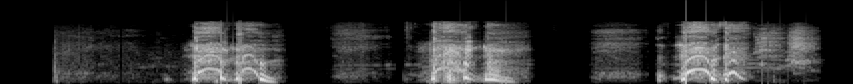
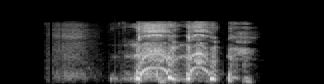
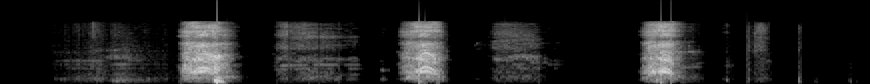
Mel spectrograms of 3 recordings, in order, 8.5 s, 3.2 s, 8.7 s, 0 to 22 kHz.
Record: {"three_cough_length": "8.5 s", "three_cough_amplitude": 27148, "three_cough_signal_mean_std_ratio": 0.41, "cough_length": "3.2 s", "cough_amplitude": 28245, "cough_signal_mean_std_ratio": 0.43, "exhalation_length": "8.7 s", "exhalation_amplitude": 27488, "exhalation_signal_mean_std_ratio": 0.29, "survey_phase": "beta (2021-08-13 to 2022-03-07)", "age": "18-44", "gender": "Male", "wearing_mask": "No", "symptom_none": true, "smoker_status": "Current smoker (e-cigarettes or vapes only)", "respiratory_condition_asthma": true, "respiratory_condition_other": false, "recruitment_source": "REACT", "submission_delay": "0 days", "covid_test_result": "Negative", "covid_test_method": "RT-qPCR"}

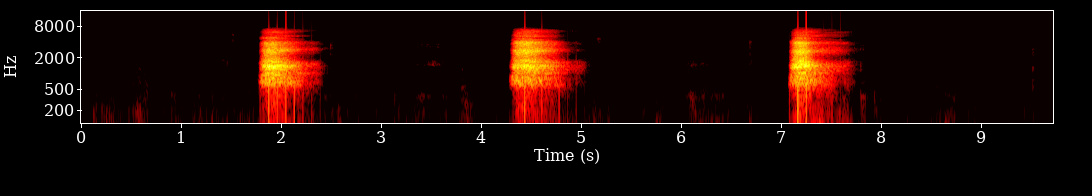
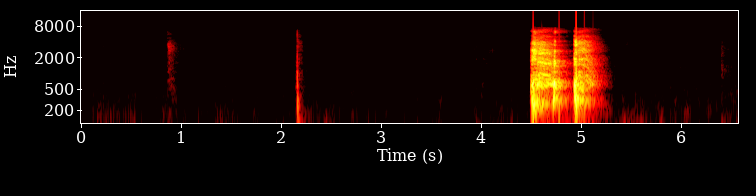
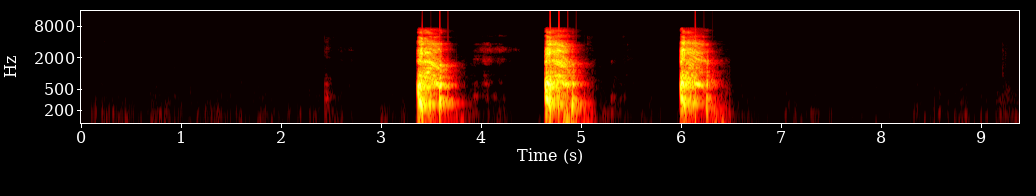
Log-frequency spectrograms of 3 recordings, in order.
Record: {"exhalation_length": "9.7 s", "exhalation_amplitude": 16578, "exhalation_signal_mean_std_ratio": 0.25, "cough_length": "6.6 s", "cough_amplitude": 26230, "cough_signal_mean_std_ratio": 0.2, "three_cough_length": "9.4 s", "three_cough_amplitude": 32715, "three_cough_signal_mean_std_ratio": 0.22, "survey_phase": "beta (2021-08-13 to 2022-03-07)", "age": "45-64", "gender": "Female", "wearing_mask": "No", "symptom_none": true, "smoker_status": "Never smoked", "respiratory_condition_asthma": false, "respiratory_condition_other": false, "recruitment_source": "REACT", "submission_delay": "1 day", "covid_test_result": "Negative", "covid_test_method": "RT-qPCR"}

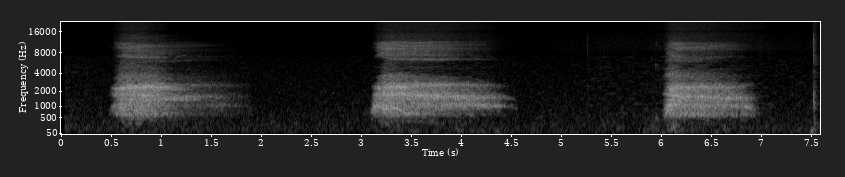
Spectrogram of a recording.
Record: {"exhalation_length": "7.6 s", "exhalation_amplitude": 14957, "exhalation_signal_mean_std_ratio": 0.54, "survey_phase": "beta (2021-08-13 to 2022-03-07)", "age": "18-44", "gender": "Male", "wearing_mask": "No", "symptom_none": true, "symptom_onset": "12 days", "smoker_status": "Never smoked", "respiratory_condition_asthma": false, "respiratory_condition_other": false, "recruitment_source": "REACT", "submission_delay": "2 days", "covid_test_result": "Negative", "covid_test_method": "RT-qPCR", "influenza_a_test_result": "Negative", "influenza_b_test_result": "Negative"}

